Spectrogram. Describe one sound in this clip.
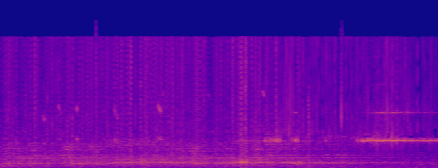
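Shoes squeak on a hard indoor court.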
